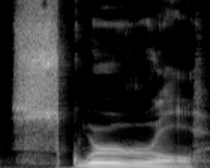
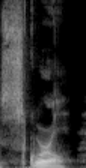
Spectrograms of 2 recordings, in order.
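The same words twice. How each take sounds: First: The word is said slowly and carefully. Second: The word is said quickly and crunched together. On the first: "if I say it slowly" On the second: "if I say it quickly"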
